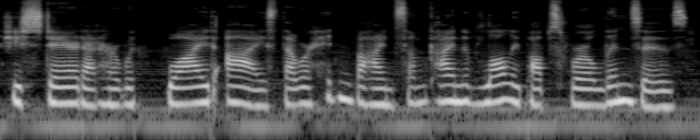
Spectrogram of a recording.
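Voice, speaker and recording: A woman's voice: mid-range voice, steady tone, normal speed. A woman reading a scripted fan fiction story as its narrator. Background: background music.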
